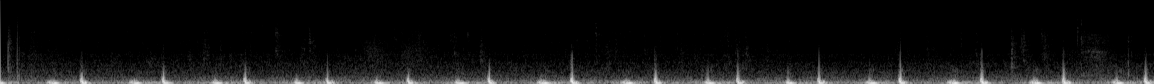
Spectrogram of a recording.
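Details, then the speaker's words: Physiologic splitting of the second heart sound in a male patient: regular heartbeat about 73 a minute, with S2 splitting on inspiration and becoming single on expiration. "the first sound around s2 that's important is normal splitting of the second heart sound"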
